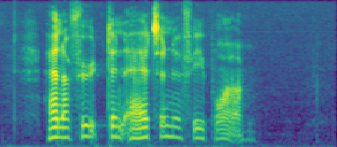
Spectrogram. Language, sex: Danish, female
